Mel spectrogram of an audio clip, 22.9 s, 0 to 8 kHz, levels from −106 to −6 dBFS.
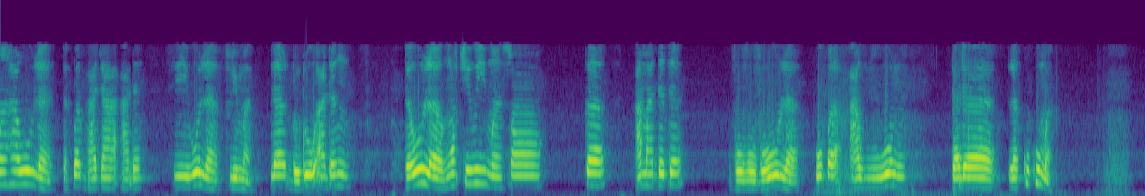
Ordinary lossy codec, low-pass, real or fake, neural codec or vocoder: AAC, 16 kbps; 7.2 kHz; real; none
